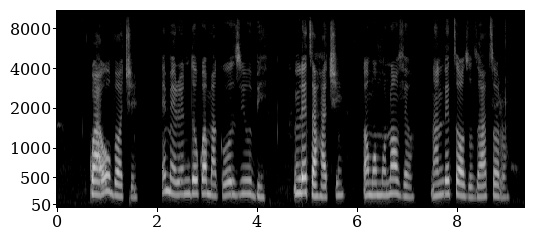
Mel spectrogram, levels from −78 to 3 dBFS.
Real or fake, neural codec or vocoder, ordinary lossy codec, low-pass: fake; vocoder, 24 kHz, 100 mel bands, Vocos; none; 9.9 kHz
